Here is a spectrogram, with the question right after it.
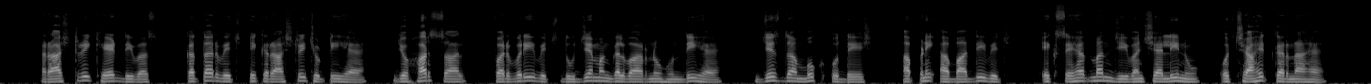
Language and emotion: Punjabi, neutral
